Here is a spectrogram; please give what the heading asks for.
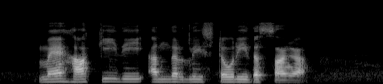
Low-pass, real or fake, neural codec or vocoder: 7.2 kHz; real; none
